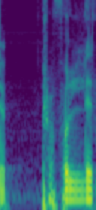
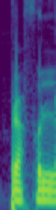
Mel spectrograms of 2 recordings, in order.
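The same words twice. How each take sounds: First: प्रफुल्लित with an added "it" ending; wrong form. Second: प्रफुल्ल ending on the l sound; correct form. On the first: Teacher rejecting the longer word, प्रफुल्लित ending in "lit". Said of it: "नहीं होता". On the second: Teacher correcting students, प्रफुल्ल ending at "phull". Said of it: "प्रफुल्ल होता है". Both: Shown as a demonstration.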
